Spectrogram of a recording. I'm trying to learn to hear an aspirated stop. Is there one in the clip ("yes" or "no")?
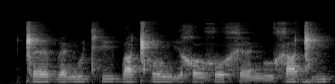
yes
